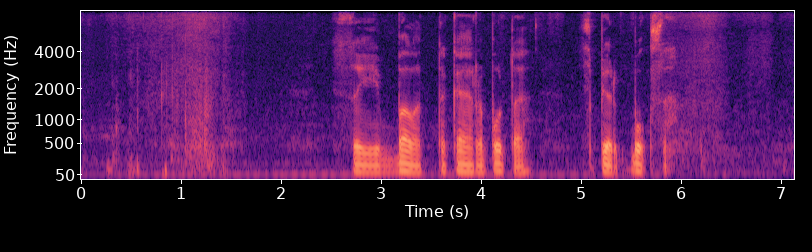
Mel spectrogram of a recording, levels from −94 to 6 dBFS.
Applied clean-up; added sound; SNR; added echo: none; none; none; none.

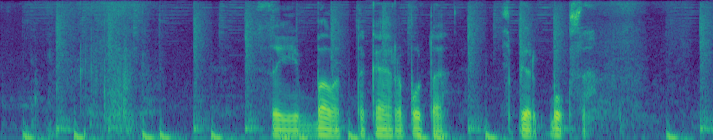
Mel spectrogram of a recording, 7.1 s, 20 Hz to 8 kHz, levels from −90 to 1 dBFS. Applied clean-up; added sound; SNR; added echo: none; Drum / Drum kit; 9 dB; none.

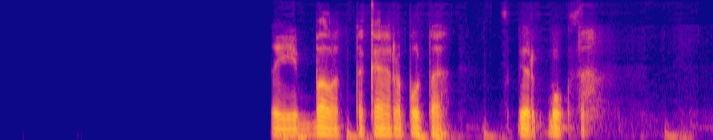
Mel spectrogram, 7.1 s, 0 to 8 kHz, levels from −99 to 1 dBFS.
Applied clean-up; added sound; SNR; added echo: neural mask model DeepFilterNet 3.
